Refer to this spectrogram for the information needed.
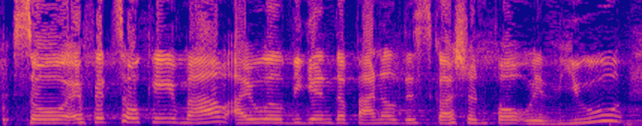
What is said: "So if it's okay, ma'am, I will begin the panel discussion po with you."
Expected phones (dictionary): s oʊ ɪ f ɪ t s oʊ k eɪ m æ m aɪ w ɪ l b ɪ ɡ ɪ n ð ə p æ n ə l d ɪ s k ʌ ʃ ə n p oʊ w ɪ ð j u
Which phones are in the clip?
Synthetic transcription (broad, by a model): s oʊ ɪ f ɪ t s oʊ k eɪ m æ m aɪ w ɪ l b ɪ ɡ ɪ n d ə p æ n ə l d ɪ s k ʌ ʃ ə n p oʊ w ɪ ð j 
